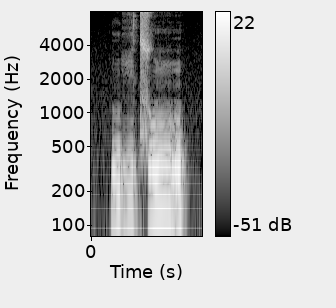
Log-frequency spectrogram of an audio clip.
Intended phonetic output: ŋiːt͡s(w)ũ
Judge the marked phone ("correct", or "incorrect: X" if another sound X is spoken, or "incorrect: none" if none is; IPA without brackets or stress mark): correct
